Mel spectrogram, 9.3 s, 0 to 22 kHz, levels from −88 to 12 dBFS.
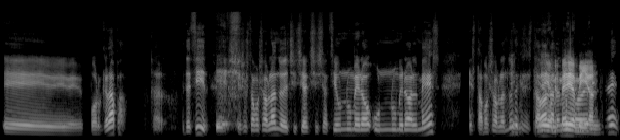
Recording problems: thin; very; fading below 350 Hz

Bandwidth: 15 kHz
